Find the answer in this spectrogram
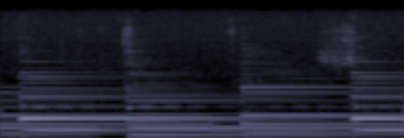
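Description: Classical nylon-string guitar with its open G, B and high E strings plucked one at a time in a repeating thumb–index–middle pattern, about two notes a second, each note ringing on under the next.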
